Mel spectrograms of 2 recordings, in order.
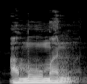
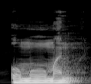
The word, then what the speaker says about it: عموماً: غور سے سنیے، عقل۔ 11واں لفظ ہے عموماً۔ یہ غلط تلفظ ہے، درست تلفظ ہے عموماً۔ دوبارہ سنیے، عموماً۔ بچوں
